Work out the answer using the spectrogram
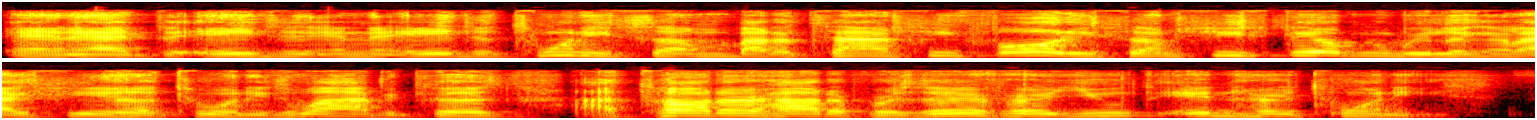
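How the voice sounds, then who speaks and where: A middle-aged man on a casual livestream rant, preachy and profane, repeating phrases for emphasis and climbing sharply in pitch when he gets heated. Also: rapid-fire, few pauses, fairly bright tone. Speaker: livestream host answering chat.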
